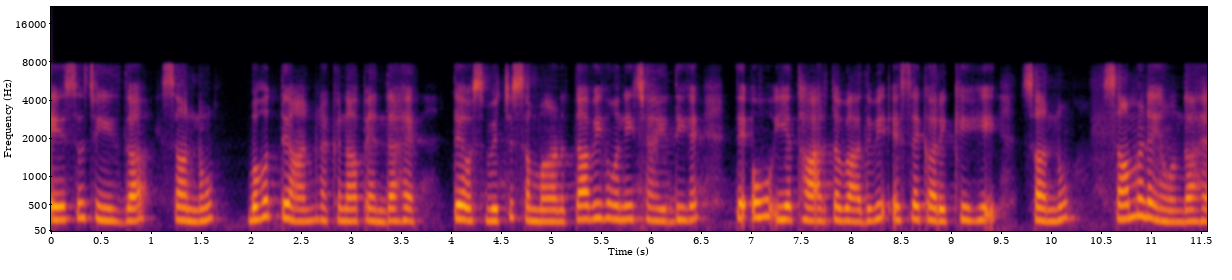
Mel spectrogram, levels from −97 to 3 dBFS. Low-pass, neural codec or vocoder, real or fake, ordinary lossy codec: none; codec, 16 kHz, 0.8 kbps, ZipCodec; fake; none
